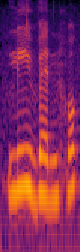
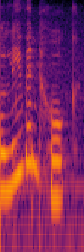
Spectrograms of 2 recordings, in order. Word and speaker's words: Leeuwenhoek: in 1674 anton van leeuwenhoek so we pronounced w as v so anton van leeuwenhoek so leaving hook he made his own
